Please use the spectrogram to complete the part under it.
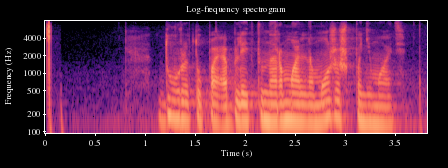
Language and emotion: Russian, angry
